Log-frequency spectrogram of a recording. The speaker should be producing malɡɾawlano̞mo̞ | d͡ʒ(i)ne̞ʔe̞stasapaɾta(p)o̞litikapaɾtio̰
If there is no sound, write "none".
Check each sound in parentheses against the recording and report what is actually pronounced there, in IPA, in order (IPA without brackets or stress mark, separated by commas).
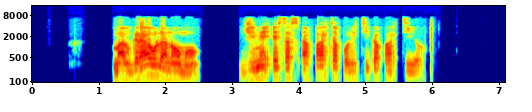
i, p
